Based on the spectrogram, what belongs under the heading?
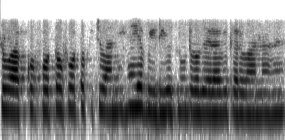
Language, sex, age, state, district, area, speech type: Hindi, female, 18-30, Madhya Pradesh, Hoshangabad, rural, conversation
